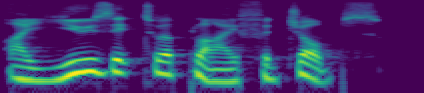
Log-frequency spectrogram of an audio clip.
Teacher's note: Emphasize that apply and jobs.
